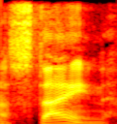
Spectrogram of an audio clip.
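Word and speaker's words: Steyne: And the North Stein, is that the way you say that word? Stein, sir? – Stein. North Stein.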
